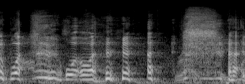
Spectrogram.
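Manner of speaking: high, laughing stammer of disbelief; laughing hard. Real, not acted. Cracks up at own stream.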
